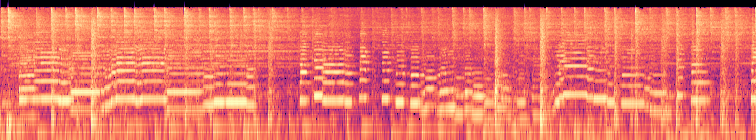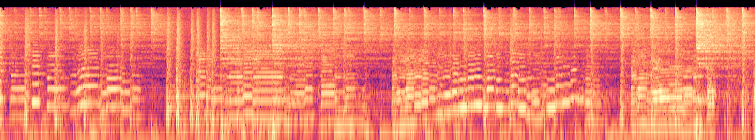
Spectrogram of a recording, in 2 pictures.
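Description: Live jazz: a tenor saxophone plays long, fast phrases of quick note runs over double bass and a drum kit keeping time on the cymbals.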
